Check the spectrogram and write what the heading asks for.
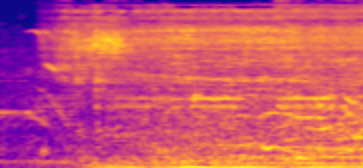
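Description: Music and sound effects over loudspeakers for a character's entrance: a hiss starts a moment in, then a deep rumble builds under steady and gliding tones.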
